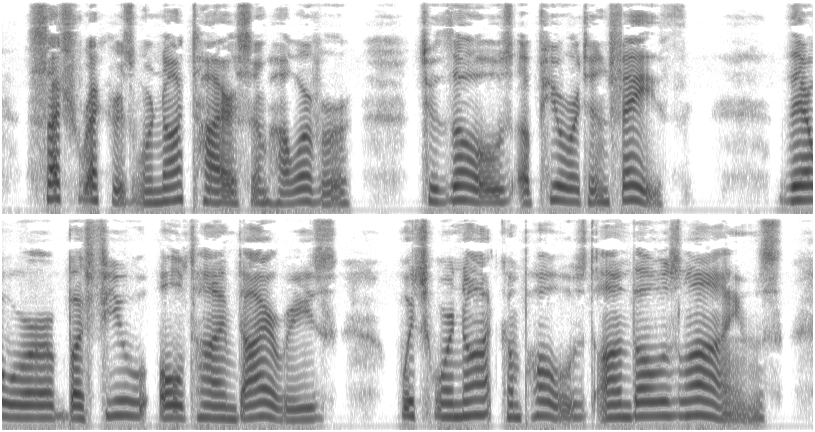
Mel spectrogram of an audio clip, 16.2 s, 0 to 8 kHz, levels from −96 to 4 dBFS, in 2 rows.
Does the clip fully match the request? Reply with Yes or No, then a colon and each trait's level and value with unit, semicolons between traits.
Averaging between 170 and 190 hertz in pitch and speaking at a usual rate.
No: medium, 185 Hz; slow, 90 wpm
